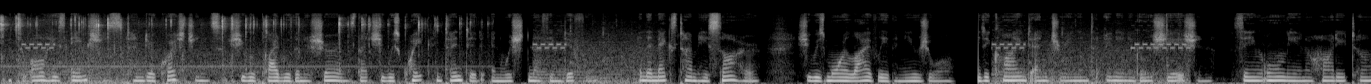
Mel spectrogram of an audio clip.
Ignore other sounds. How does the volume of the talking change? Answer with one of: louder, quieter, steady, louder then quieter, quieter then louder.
steady.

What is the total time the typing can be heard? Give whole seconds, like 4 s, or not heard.
5 s.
